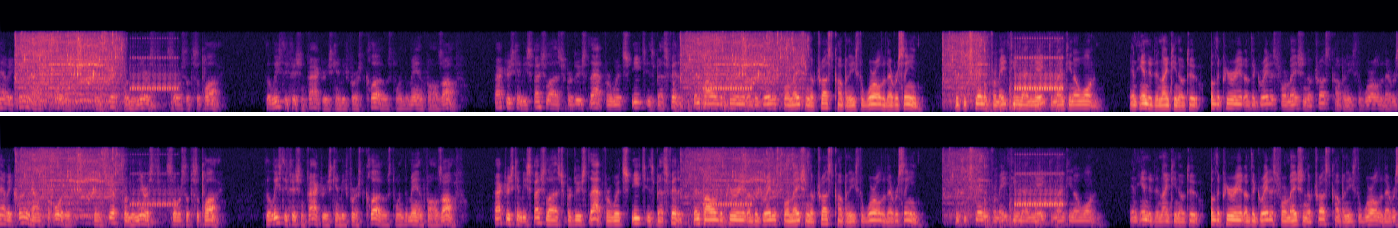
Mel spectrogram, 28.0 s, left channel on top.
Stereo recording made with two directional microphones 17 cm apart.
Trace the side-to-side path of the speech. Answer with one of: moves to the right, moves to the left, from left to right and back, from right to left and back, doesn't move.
from right to left and back.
